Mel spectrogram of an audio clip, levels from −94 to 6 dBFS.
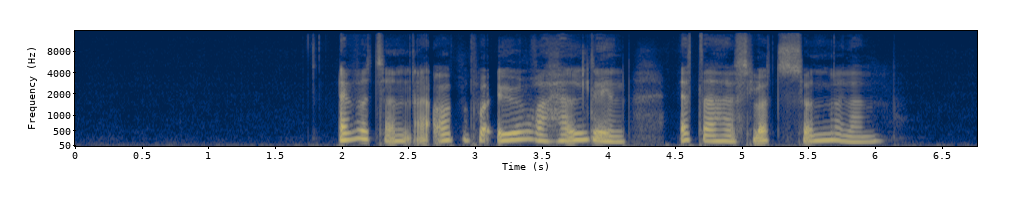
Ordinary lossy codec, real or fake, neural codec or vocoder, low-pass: none; fake; codec, 44.1 kHz, 2.6 kbps, SNAC; 14.4 kHz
